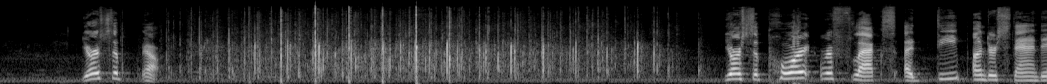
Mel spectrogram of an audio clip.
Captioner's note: applause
